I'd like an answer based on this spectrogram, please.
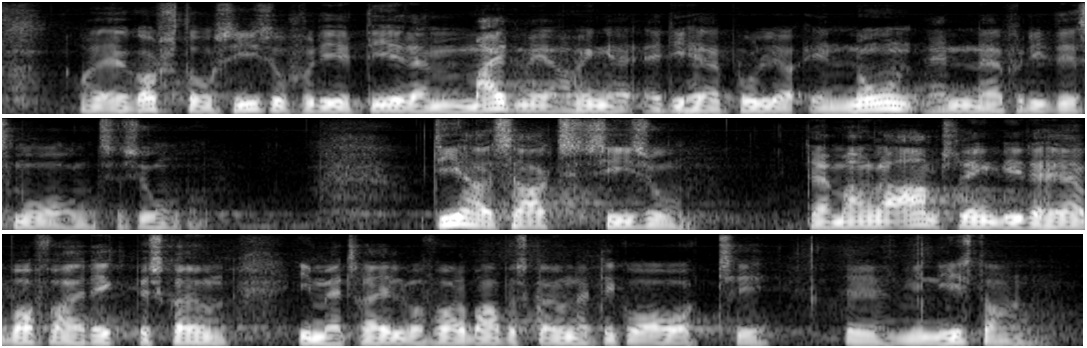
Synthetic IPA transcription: ɒ̽jækʰæɡ̥ɒ̽d̥fɒ̥sd̥ɔ̰ːsiːsofɒd̥ḭːæd̥iæɐd̥æmɑ̈ɪð̩ˠme̝ːɐɑ̈ʊheŋ̰iʔæd̥iɦæɐ̰pʰuljɐʔenːo̝ːn̩ænn̩æɐfɒdḭːd̥e̝æɐsmɔ̰ːɒːɡ̥ænisæɕo̝̰ːnɐ | d̥ihɑ̈sɑ̈ɡ̥̚d̥siːs̬o | d̥æmɑ̈ŋlɐɑ̈ːmsleŋ̰d̥id̥e̝ɦæɐʋɒfɒ̽æɐɾe̝e̝ɡ̥̚b̥e̝sɡ̥ʁɛʊn̩imæt͡sʰʁiɛ̰ːlʋɒfɒ̽æɐd̥eb̥ɑ̈ːb̥e̝sɡ̥ʁɛ̰ːʊ̰n̩æd̥e̝ɡ̥ɒ̰ːɒʊɐt͡sʰe̝l | minisd̥ɐːn

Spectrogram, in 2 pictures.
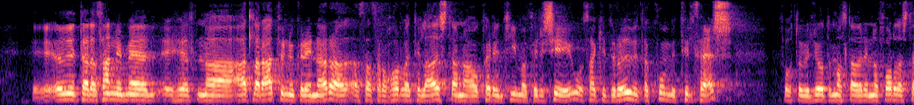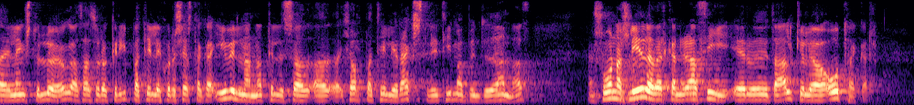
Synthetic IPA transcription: œðvɪt̪aɾaðθanːɪmɛðjɛt̪naat̪laɾaːt̪ʰvɪnːʏkɾeːjnaɾaða̰ðθaðθaɾaɦɔɾvat̪ʰɪlaðst̪anaːwkʰvɛɾðɪmt̪ʰiːmafɪɾɪ̥ɾ̥sɪɣɔɣθaðcɛːt̪ʏɾœðvɪt̪akʰɔːmɪt̪ʰɪlθɛs | θowht̪avɪðljoːwt̪ʏmalt̪avɾejnafɔɾðast̪aːjðɪlejŋst̪ʏlœːɣaðθaðθʏɾakɾiːpat̪ʰɪlɛhkʏɾaðsɛst̪ʰaːkaʔiːvɪlnanːat̪ʰɪlðɛsaðaðçawlpat̪ʰɪliɾɛkst̪ɾɪt̪ʰiːmapʏnt̪ʏðanːað | ɛnsvɔːnal̥ɪːðavɛr̥kanɛɾḁθiɛɾœðvɪːt̪aalcʏlɛɣaoːwt̪ʰaːjka̰ɾ̥

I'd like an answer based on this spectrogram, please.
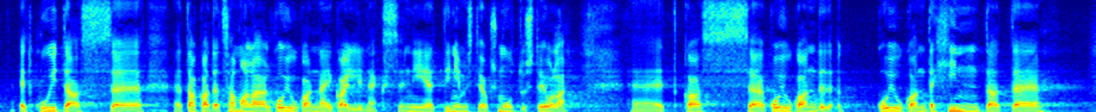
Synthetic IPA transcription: e̞t̪ːˑkujd̪̥ɑs | t̪ɑɡ̥ɑd̪̥ɑet̪sɑmɑlɑjɑlko̞jukɑnːeejkɑlʲːine̞ksniːe̞t̪ːˑinimest̪e̞jɑːksmuːt̪ːˑust̪e̞jo̞lɛ | ḛt̪kɑsko̞jukɑn | ko̞jukɑnd̪̥e̞hind̪̥ɑd̪̥e̞

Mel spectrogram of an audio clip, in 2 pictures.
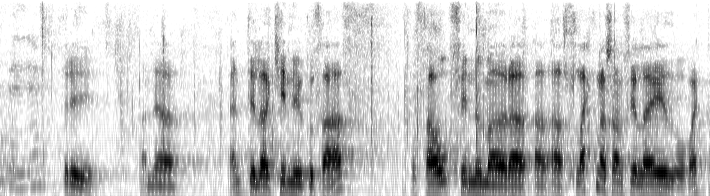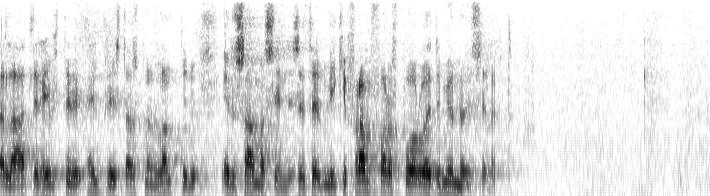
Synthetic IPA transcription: θɾɪðjɪ | ha̰nːɛɾað | ɛnt̪ɪlɛɣacʰɪnːɪɪkʏɾ̥θað | ɔɣθawfɪnːʏmaðʏɾaðaða̰ðt̪lajhknasamfjɛlajɪðɔɣvajht̪alɛːɣaat̪lɪɾ̥hehejlpɾɪðɪst̪aɾsmɛnlant̪ɪnʏɛɾʏsaːmasɪnːɪθɛt̪ɛɾmɪːcɪfɾamfaɾaspɔːɾɔɣhθɛt̪ɪɾmjœːnœɥðfjɛla̰xt̪

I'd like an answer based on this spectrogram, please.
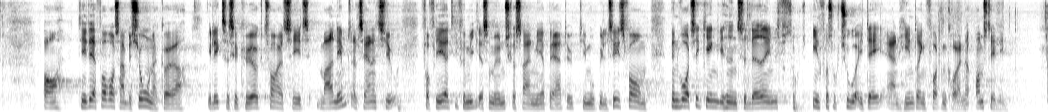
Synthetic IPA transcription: ʔɒ̽d̥e̝æɐd̥æɐ̰fɒʋɒːsɑ̈mb̥iɕo̝̰ːnæɡ̥ɶːɐ | e̝leɡ̚d̥ʁisɡ̥əkʰøːɐt͡sʰɒ̽ɪɐt͡sʰe̝le̝d̥mɑ̈ːð̞̩ˠnem̰d̥ælt͡sʰæɐnæt͡sʰiʊ̰ | fɒ̽fle̝ːɐæd̥ifæmil̰jɐsɒ̽mønsɡ̥ɐsɑ̈ɪe̝nme̝ːɐb̥æːɐd̥øɡ̥̚d̥imo̝b̥ilit͡sʰe̝̰ːd̥sfɒ̰ːmmenʋɒɐt͡sʰe̝lɡ̥eŋ̰əlihe̝ð̞̰ˠn̩t͡sʰe̝lːɛːð̞ˠɐe̝nfʁɑsd̥ʁuɡ̥̚t͡sʰuɐ̰id̥ɛ̰ːæɐe̝nɦend̥ʁeŋfɒ̽d̥enɡ̥ʁɶnəʔɒ̽msd̥e̝le̝ŋ

